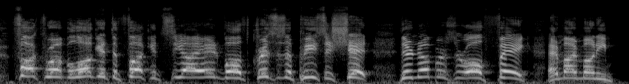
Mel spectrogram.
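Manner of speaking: high angry shouted rant. Retold or imitated. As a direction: rant at the top of your voice. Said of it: "So Mersh just goes on the air".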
